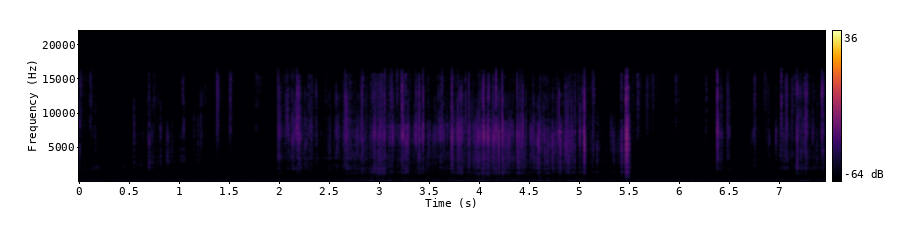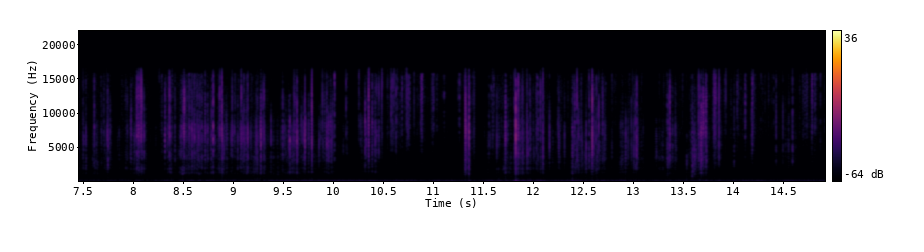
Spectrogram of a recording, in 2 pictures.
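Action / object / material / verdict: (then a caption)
scrape / metal rhinestone chain tassel / metal / none. A metal rhinestone chain tassel dangles close to the mic while long nails scratch and flick its metal strands, making them rattle. After a near-silent first two seconds, dense, bright, crisp scratching and jingling comes in quiet waves with a few sharper ticks, over a faint low steady hum.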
